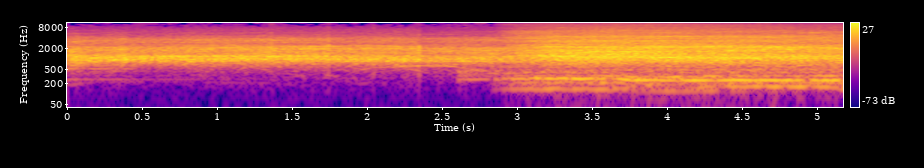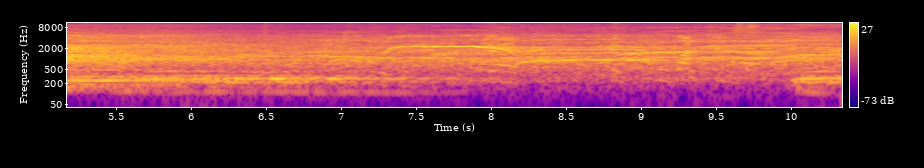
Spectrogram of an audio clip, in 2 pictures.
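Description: Arena concert crowd cheering and screaming over live music. About three seconds in, the sound jumps to a different recording, with steady low synth or bass tones under the crowd's screams.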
